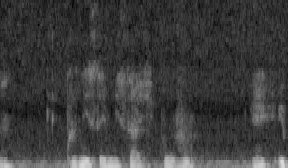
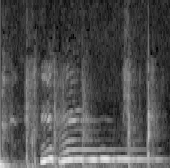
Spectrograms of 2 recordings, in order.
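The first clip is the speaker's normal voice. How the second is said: high laugh. Real, not acted. Laughs at her card pick.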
